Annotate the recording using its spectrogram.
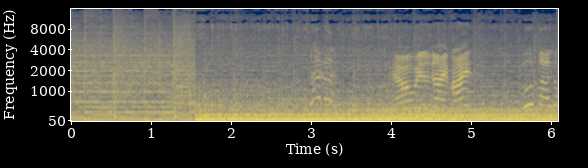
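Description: Background music, cut off suddenly about a second and a half in by a loud, steady low rumble of a car engine running, with voices over it.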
